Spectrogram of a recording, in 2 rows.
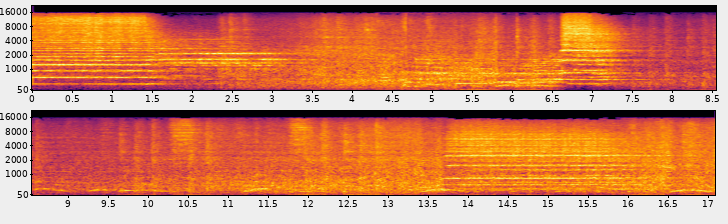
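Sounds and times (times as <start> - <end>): train air horn blast: 0.0 - 2.9, 4.7 - 7.7, 13.6 - 16.4
train wheels clacking over rail joints: 3.5 - 17.0.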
